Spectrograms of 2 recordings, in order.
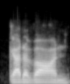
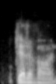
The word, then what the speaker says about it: Gévaudan: But I mean, the whole beast of Gadavon thing in France.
